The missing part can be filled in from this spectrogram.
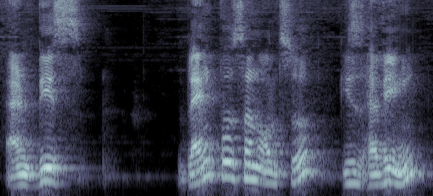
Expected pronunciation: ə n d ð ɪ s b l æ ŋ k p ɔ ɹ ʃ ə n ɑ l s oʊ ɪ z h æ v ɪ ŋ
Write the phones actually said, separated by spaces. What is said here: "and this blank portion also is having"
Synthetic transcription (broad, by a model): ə n d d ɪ s b l æ ŋ k p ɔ ɹ s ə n ɑ l s oʊ ɪ z h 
